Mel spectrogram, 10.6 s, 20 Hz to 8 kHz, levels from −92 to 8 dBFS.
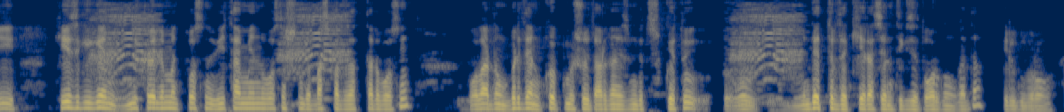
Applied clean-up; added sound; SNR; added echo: classical method Wiener filter.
